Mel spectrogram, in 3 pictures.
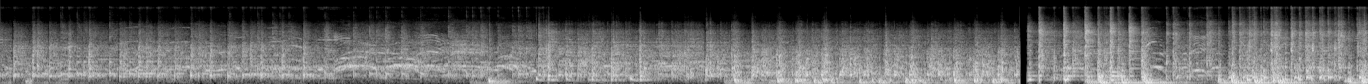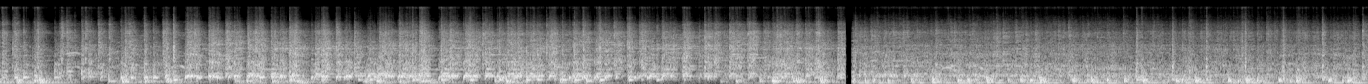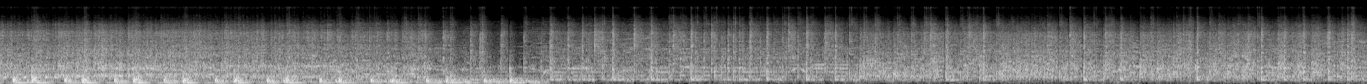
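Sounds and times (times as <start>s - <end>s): street drumming on hand drums: 0.0s - 41.0s.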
